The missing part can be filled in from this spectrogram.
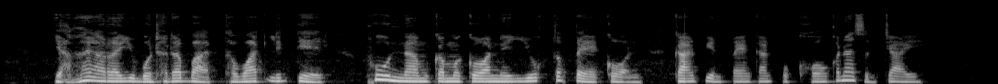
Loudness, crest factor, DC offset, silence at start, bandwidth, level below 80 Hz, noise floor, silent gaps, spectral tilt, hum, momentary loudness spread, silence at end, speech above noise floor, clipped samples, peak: -22 LUFS; 20 dB; under 0.1%; 0.55 s; 11 kHz; -54 dBFS; -71 dBFS; none; -8 dB/octave; none; 11 LU; 0.75 s; 51 dB; under 0.1%; -2 dBFS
